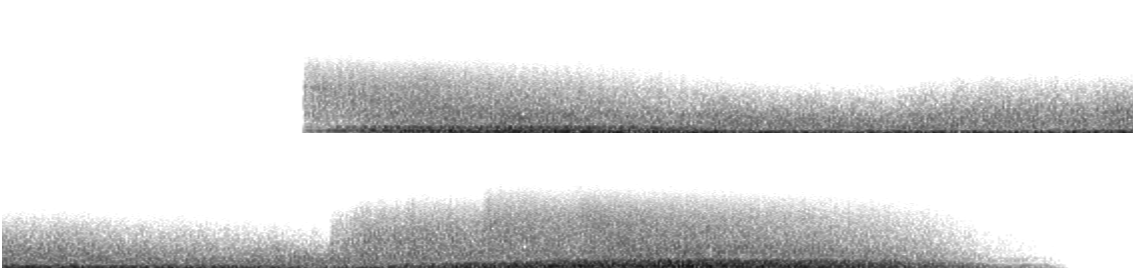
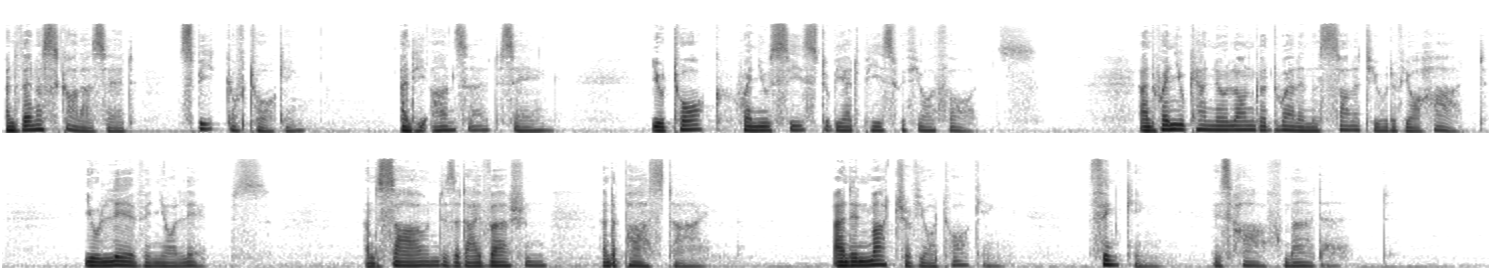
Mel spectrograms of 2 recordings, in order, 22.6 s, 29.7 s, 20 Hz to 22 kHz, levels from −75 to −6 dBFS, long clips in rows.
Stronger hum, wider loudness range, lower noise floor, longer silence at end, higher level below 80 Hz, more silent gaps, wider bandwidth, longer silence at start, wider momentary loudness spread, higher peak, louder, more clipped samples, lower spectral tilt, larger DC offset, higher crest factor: neither; first, 9 LU vs 6 LU; first, -89 dBFS vs -60 dBFS; second, 1 s vs 1.45 s; first, -26 dBFS vs -50 dBFS; neither; second, 4.1 kHz vs 11.5 kHz; first, 3 s vs 0.05 s; second, 11 LU vs 21 LU; second, -6 dBFS vs 0 dBFS; about the same, -25 LUFS vs -24 LUFS; neither; first, -11.5 dB/octave vs -6 dB/octave; neither; second, 16 dB vs 24 dB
